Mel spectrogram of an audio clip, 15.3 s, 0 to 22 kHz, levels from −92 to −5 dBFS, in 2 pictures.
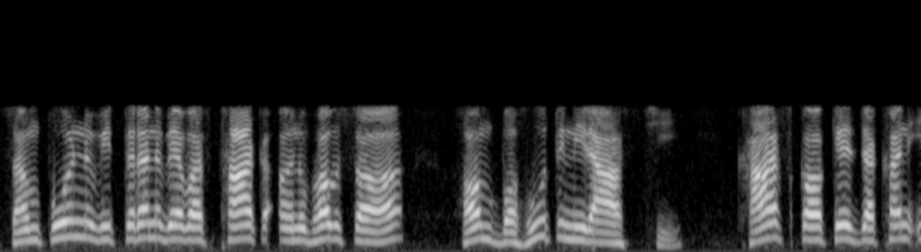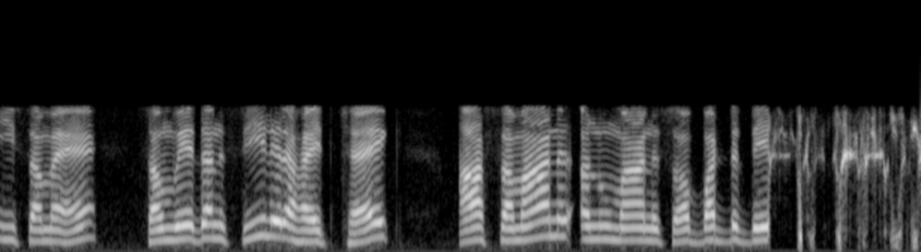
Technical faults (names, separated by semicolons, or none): codec payload misread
